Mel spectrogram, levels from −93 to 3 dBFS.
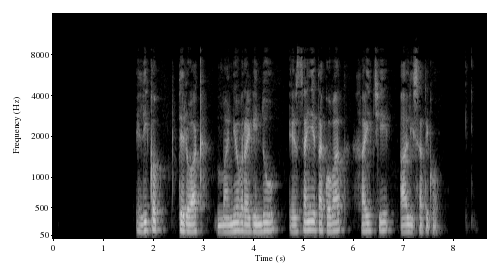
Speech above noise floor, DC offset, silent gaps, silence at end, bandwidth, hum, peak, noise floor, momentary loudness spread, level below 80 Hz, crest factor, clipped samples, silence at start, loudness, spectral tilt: over 67 dB; under 0.1%; none; 0.95 s; 8.8 kHz; none; -6 dBFS; under -90 dBFS; 12 LU; -66 dBFS; 18 dB; under 0.1%; 1.65 s; -24 LUFS; -7 dB/octave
